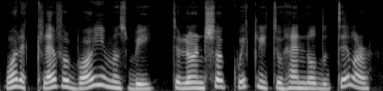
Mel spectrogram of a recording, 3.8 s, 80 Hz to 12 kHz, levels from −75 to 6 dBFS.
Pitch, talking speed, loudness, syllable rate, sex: 215 Hz, 235 wpm, -18 LUFS, 5.4 syllables/s, female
